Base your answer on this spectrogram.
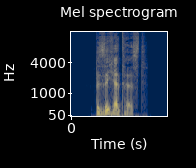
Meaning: inflection of besichern: 1. second-person singular preterite 2. second-person singular subjunctive II
- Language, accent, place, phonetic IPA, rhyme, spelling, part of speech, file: German, Germany, Berlin, [bəˈzɪçɐtəst], -ɪçɐtəst, besichertest, verb, De-besichertest.ogg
